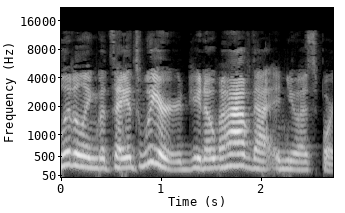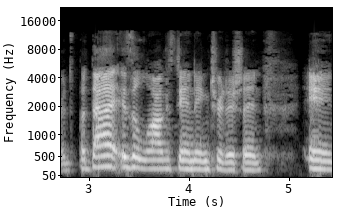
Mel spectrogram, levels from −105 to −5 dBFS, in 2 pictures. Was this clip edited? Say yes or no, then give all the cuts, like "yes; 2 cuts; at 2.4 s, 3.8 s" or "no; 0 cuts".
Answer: yes; 1 cut; at 1.6 s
